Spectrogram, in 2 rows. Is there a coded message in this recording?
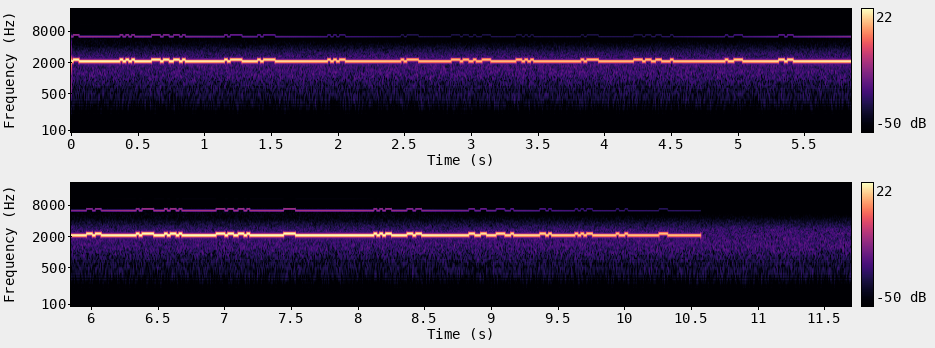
Yes: RTTY (45.45 baud, 170 Hz shift) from 0.0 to 10.6 s, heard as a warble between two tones, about 2200 Hz centre, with fading. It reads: … GEESE ARE CALLED GOSLINGS.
